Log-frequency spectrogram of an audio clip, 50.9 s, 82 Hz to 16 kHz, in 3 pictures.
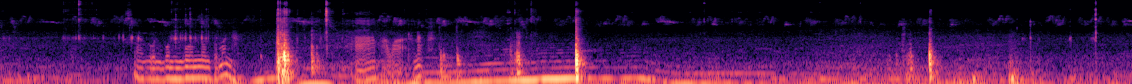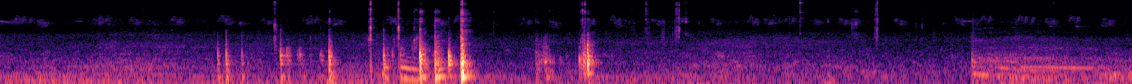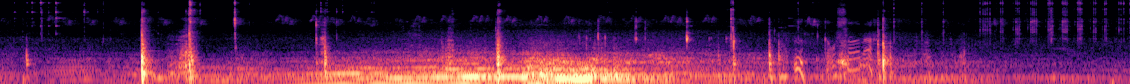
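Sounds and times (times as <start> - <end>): faint birds chirping: 0.0 - 50.9
fishing reel parts clicking: 47.4 - 50.9.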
